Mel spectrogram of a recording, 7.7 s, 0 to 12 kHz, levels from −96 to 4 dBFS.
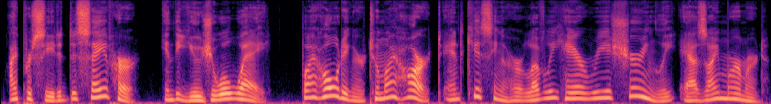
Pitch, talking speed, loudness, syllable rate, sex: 170 Hz, 185 wpm, -18 LUFS, 5.2 syllables/s, male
